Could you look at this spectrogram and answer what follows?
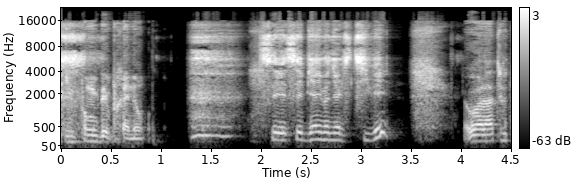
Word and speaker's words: Emmanuel Stivet: C'est bien Emmanuel Stivet?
